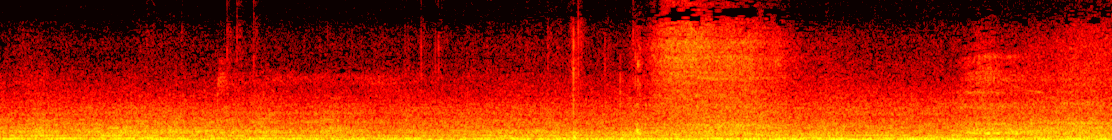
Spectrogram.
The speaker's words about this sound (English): Sorry, I have a plane going overhead, and I know sometimes you guys can't hear it, um, hear the plane in the background, but that one seemed pretty low.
